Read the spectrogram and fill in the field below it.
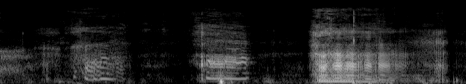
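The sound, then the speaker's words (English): A person reading The Gruffalo book aloud growls like a gruffalo in three rough, throaty bursts, the last one loudest and longest, with short pauses between them. The voice is fairly loud. “And growl like a gruffalo.”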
